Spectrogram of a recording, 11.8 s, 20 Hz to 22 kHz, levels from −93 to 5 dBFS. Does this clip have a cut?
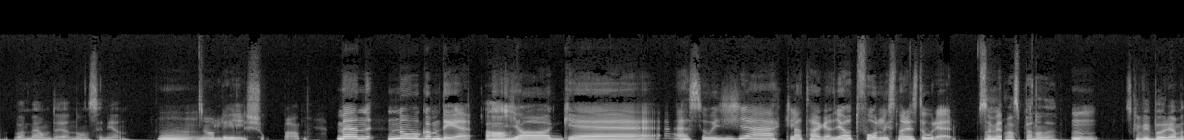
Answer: yes; 1 cut; at 10.0 s

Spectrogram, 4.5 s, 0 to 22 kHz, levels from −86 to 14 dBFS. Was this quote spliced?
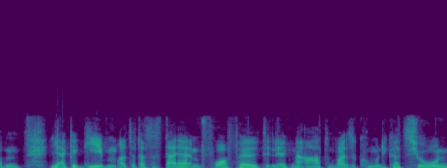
no; 0 cuts

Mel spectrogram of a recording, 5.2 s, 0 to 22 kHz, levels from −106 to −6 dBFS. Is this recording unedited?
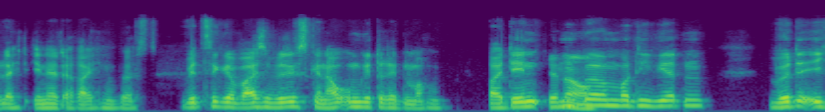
no; 1 cut; at 1.0 s

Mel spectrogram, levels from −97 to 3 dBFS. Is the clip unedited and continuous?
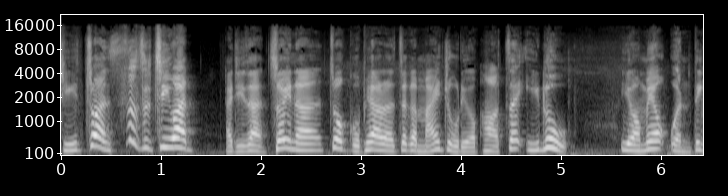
no; 2 cuts; at 2.1 s, 4.2 s

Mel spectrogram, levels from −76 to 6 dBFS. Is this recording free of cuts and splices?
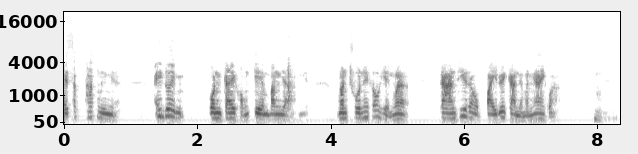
yes; 0 cuts

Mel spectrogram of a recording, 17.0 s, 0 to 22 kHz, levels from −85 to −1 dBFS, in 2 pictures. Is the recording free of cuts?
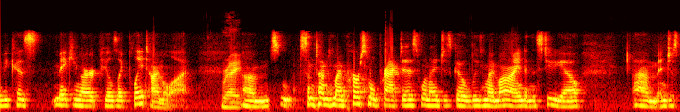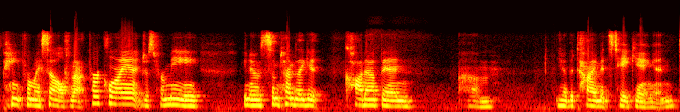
yes; 0 cuts

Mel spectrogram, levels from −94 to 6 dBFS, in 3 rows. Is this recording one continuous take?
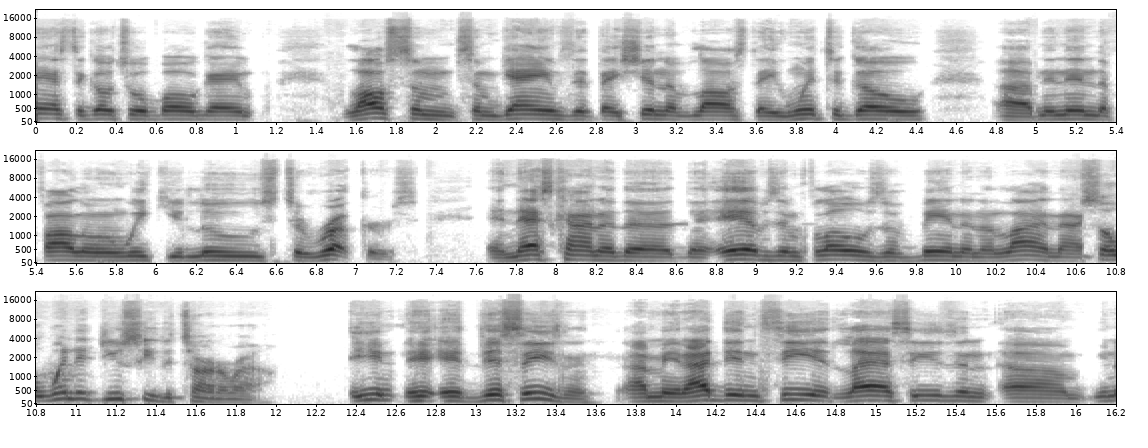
no; 2 cuts; at 5.0 s, 10.6 s

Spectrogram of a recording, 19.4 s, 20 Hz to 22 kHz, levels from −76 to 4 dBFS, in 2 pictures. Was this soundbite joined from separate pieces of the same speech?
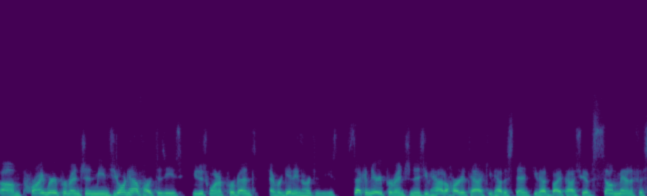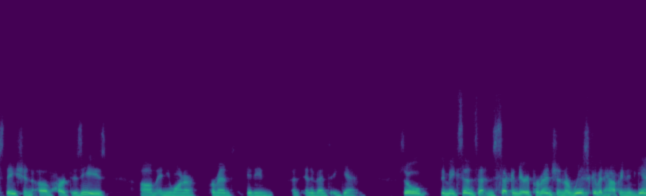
yes; 1 cut; at 5.2 s

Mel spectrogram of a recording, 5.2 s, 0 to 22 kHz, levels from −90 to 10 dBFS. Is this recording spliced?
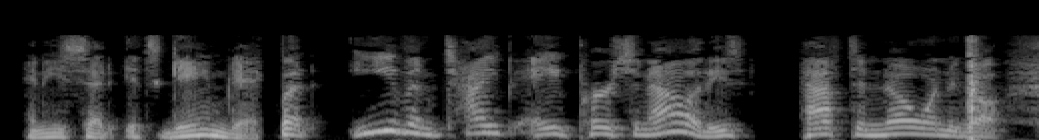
yes; 1 cut; at 1.3 s

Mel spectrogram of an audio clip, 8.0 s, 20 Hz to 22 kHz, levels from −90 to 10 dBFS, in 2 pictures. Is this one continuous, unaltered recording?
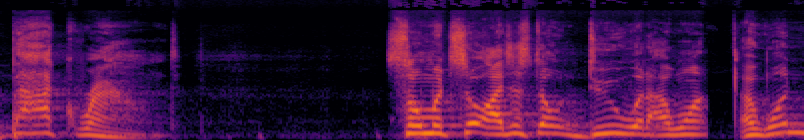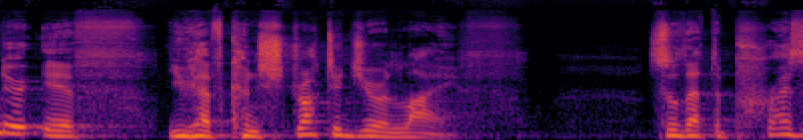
no; 2 cuts; at 3.5 s, 4.8 s

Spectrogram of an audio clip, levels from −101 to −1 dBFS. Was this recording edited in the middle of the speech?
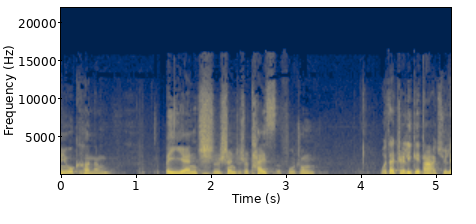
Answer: no; 0 cuts

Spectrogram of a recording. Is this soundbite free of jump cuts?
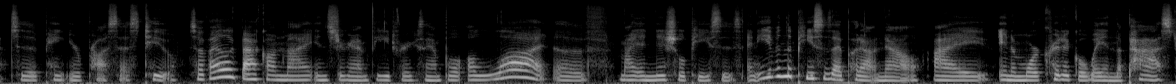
yes; 0 cuts

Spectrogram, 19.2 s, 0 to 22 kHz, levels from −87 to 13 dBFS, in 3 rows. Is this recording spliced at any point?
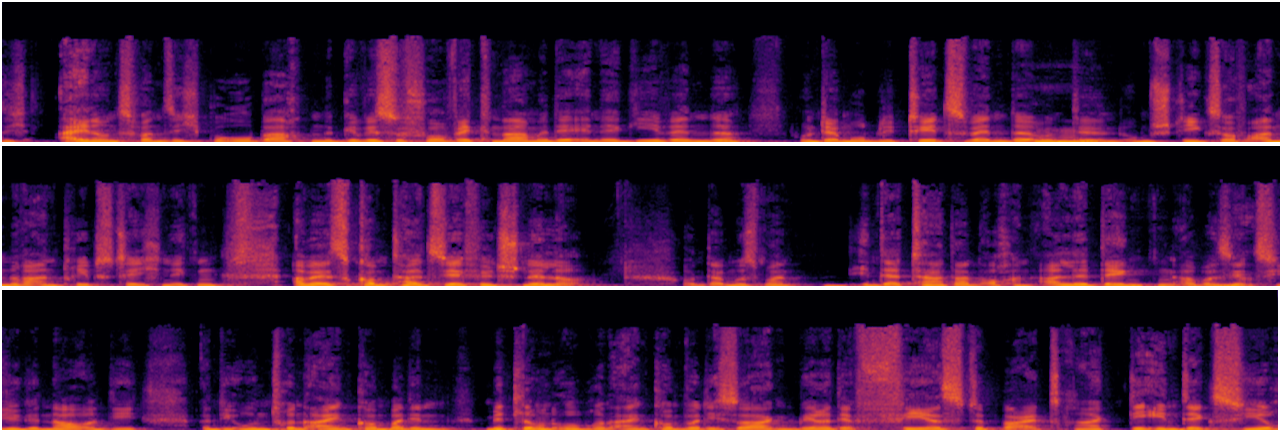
yes; 1 cut; at 9.8 s

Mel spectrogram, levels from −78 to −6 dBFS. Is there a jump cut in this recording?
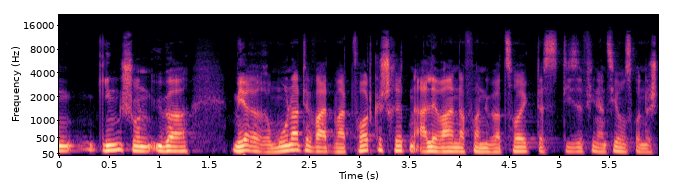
no; 0 cuts

